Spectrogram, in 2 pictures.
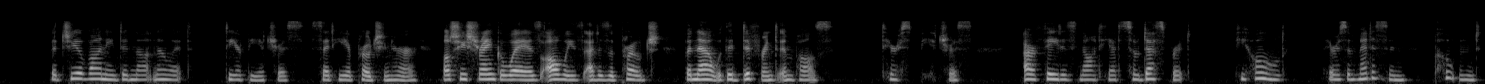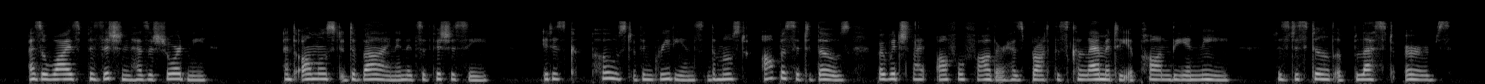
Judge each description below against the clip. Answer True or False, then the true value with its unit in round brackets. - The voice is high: True (225 Hz)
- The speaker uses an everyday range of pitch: False (2.3 semitones)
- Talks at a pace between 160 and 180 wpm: True (170 wpm)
